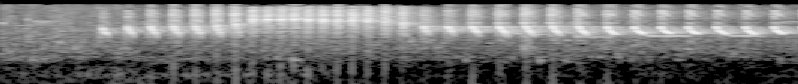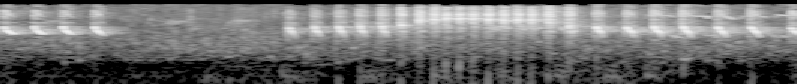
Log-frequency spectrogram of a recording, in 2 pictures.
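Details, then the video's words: Kapas tembak bulbul giving coarse shooting-style song to stir up fighter birds: two long volleys of rapid ringing chips, high sizzling notes shifting to lower ones, separated by a brief quiet break. "AUDIO KAPAS TEMBAK GACOR MBESET TEMBAKAN KASAR. BIKIN EMOSI BURUNG TIPE FIGTER"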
